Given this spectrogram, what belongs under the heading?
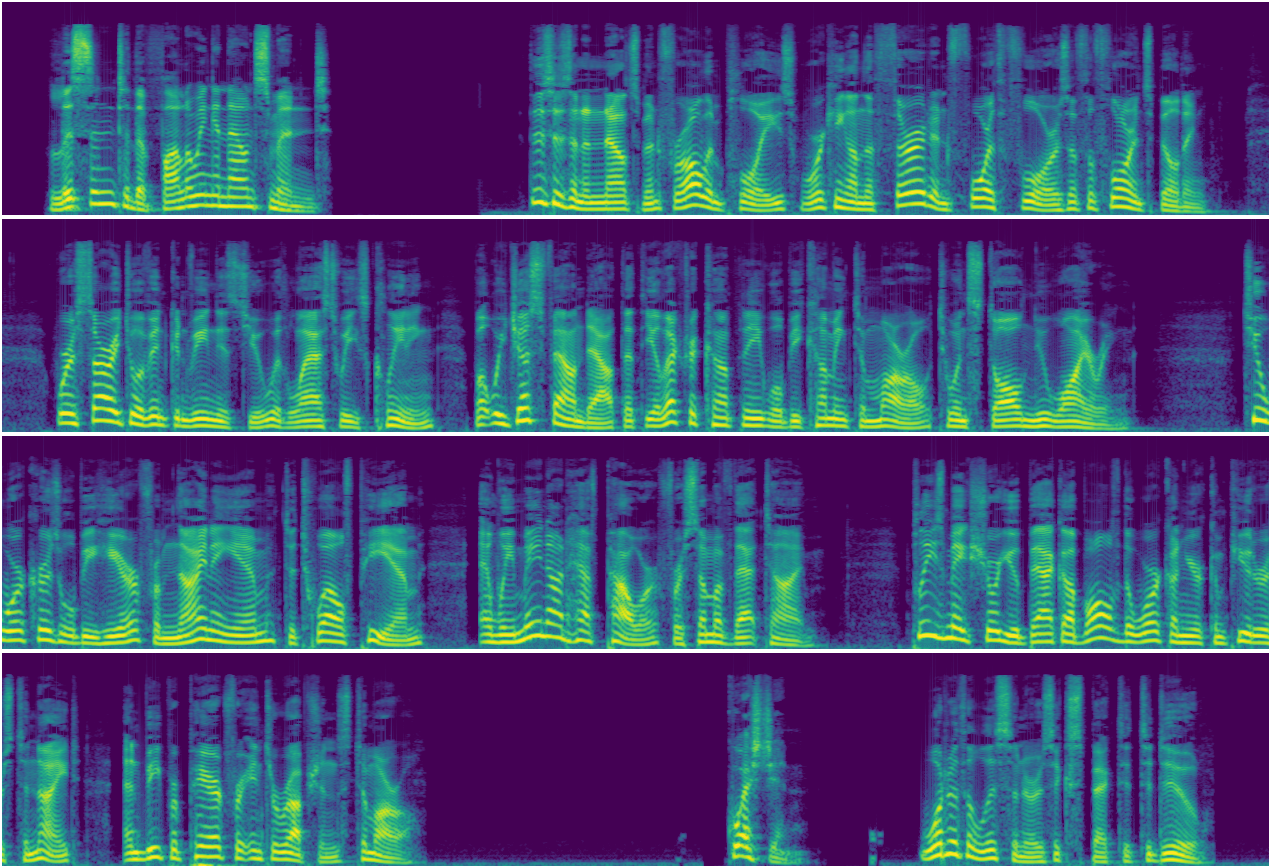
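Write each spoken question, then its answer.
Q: What are the listeners expected to do?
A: Back up all the work on their computers tonight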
